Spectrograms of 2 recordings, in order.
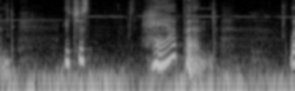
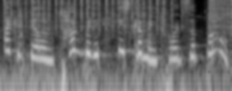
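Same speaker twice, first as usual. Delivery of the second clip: excited strain; 9 semitones higher than usual. Acted. Fighting a fish near the boat, urgent and excited. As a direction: keep the urgency up.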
